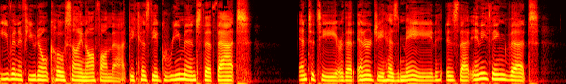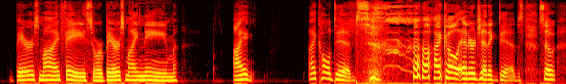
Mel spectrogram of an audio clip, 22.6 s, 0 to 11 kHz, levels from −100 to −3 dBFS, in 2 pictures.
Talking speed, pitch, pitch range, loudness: 105 wpm, 160 Hz, 145-180 Hz, -26 LUFS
